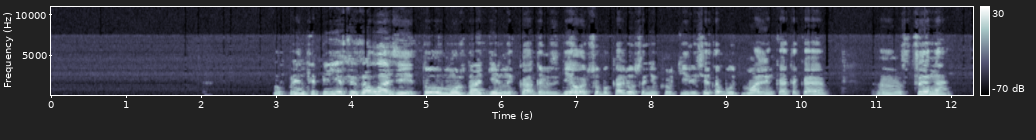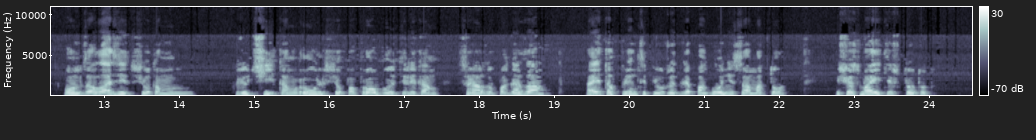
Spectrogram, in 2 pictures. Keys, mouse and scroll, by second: 4.8 middle click, 20.5-22.0 middle drag.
